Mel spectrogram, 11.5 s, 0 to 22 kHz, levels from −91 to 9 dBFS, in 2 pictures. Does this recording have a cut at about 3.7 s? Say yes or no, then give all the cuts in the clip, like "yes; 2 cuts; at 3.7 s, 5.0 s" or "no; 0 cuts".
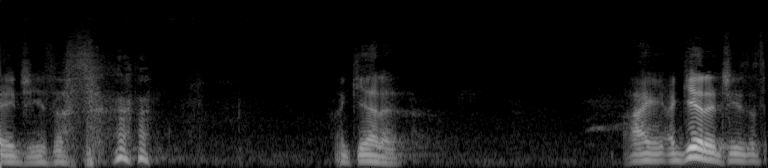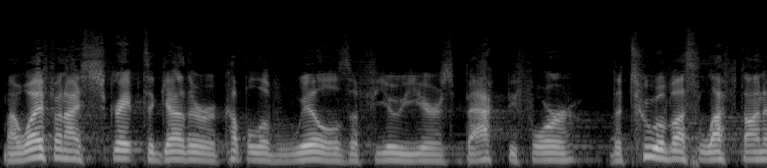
no; 2 cuts; at 5.7 s, 10.3 s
